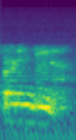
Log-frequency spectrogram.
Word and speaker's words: Fernandina: With the City of what's pronounce the name again? City of Fernandina.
